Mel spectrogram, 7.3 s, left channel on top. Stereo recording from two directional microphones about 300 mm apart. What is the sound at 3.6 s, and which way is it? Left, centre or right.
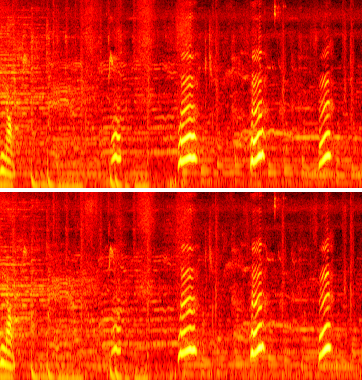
Speech, centre.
